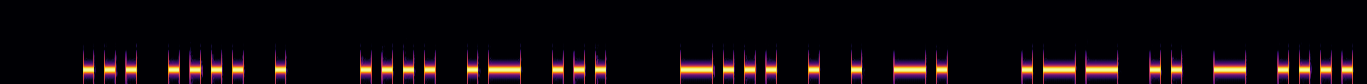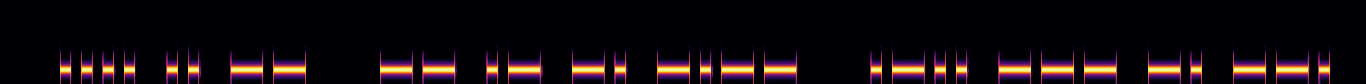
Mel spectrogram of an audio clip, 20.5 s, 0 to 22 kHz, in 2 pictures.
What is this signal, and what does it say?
Morse code, heard as a keyed tone, about 15 wpm, 700 Hz. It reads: SHE HAS BEEN WITH HIM MANY LONG
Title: Sentences from Top 200 Words 15wpm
